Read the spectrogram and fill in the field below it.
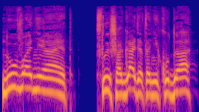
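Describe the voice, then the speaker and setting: A crude, menacing gang boss with a husky, raised voice that swings all over the place, as a male audiobook reader puts him on. He barks orders and scolds in a bullying, gruff way. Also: sits high, sing-song, normal speed, voice pushed up, full character voice. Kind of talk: audiobook character voice.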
